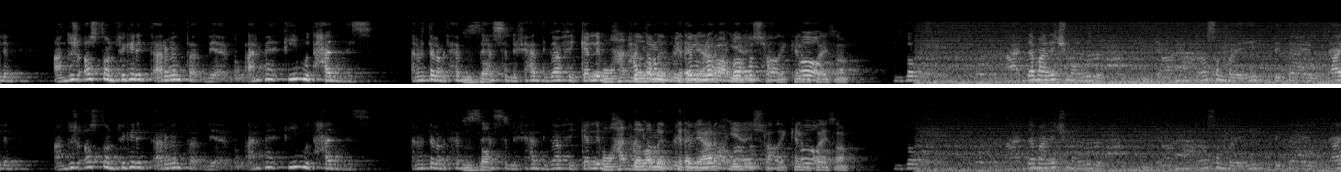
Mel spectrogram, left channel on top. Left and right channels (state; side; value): quieter; right; 5.9 dB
